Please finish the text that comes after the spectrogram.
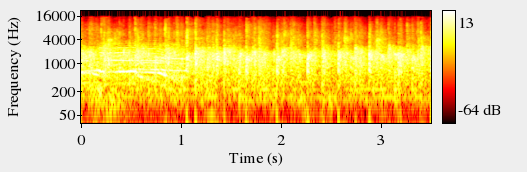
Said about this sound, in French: Bonsoir tout le monde, merci. Et eh ben, vous pouvez l'applaudir encore une fois.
